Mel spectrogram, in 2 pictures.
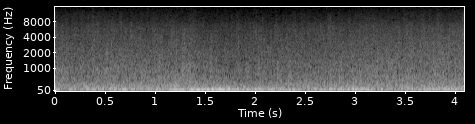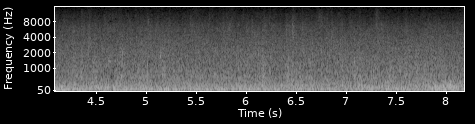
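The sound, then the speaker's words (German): A raging thunderstorm over a heath, heard from inside a mill with thick stone walls: steady heavy rain hisses throughout, with a deep rumble of thunder swelling low around the second and third seconds before fading back into the downpour. No voices. “Trotz des tobenden Unwetters fühlst du dich hier oben vollkommen sicher und geborgen.”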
